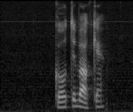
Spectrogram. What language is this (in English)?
Norwegian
